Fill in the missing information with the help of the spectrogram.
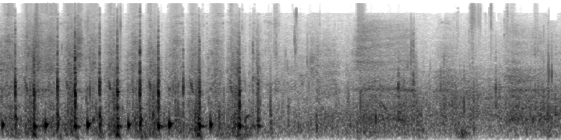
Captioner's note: sprayer pumping continues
